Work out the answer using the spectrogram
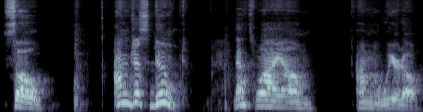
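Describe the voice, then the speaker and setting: A middle-aged or older American woman, raised among hippies, hosts a casual livestream, reading and answering chat with salty, slangy, irreverent jokes. Her voice sits slightly low and fairly bright, with big pitch swings and a slow pace.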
